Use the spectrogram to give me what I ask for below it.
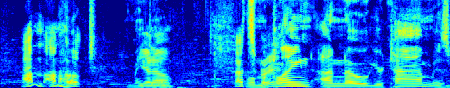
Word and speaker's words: McLain: i'm from scotland so my name is spelled m-c-l-a-i-n so you know don't americanize it but it's uh mclean mcguire you can find me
